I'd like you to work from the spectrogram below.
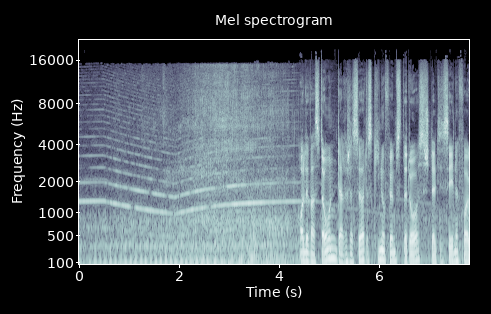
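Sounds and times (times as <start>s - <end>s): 
high slowly wavering siren-like wail: 0.0s - 5.7s
car driving along a country road between Albuquerque and Santa Fe: 0.0s - 7.7s
speech: 4.4s - 7.7s.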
